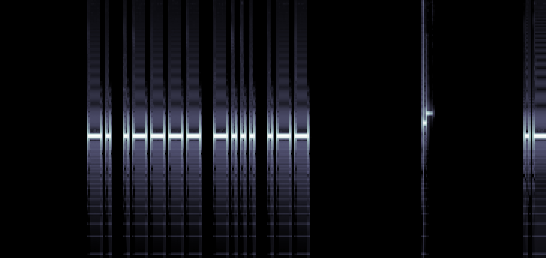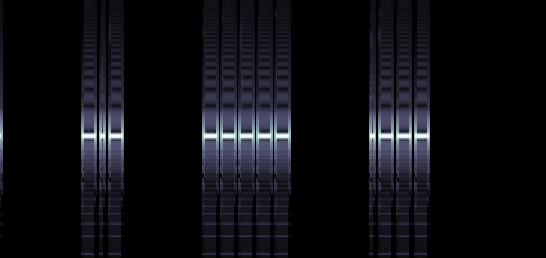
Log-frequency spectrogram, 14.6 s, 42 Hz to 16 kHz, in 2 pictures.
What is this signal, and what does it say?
Morse code, heard as a keyed tone, about 21 wpm, spaced as for 10 wpm, 700 Hz. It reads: N1BW AK0J
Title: USA Call Signs - 4 Characters - 6x Character Spacing - 20wpm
